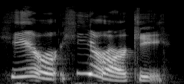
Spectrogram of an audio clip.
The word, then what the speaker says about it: hierarchy: Hierarchy. Hierarchy? Hierarchy. I find this word really hard to say. It has a lot of different vowels in it. It has stress that I'm not quite comfortable with.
